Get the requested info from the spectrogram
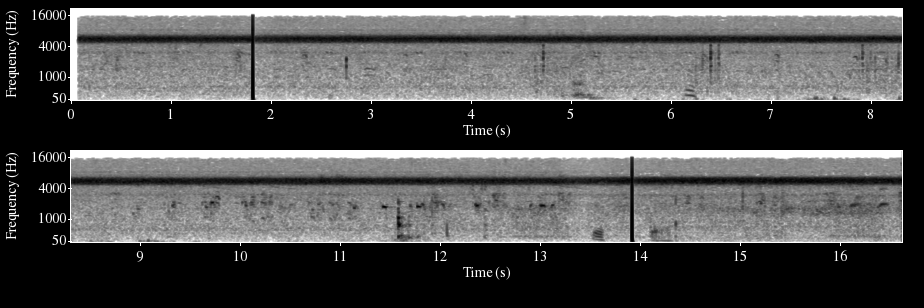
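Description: Steady, high-pitched chorus of crickets, with two sharp clicks, one about two seconds in and one near the end, and a few faint low sounds in between.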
